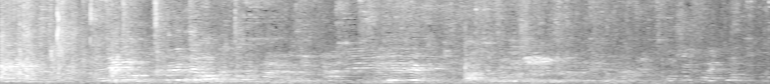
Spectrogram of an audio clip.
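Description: A small band plays lively folk music.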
